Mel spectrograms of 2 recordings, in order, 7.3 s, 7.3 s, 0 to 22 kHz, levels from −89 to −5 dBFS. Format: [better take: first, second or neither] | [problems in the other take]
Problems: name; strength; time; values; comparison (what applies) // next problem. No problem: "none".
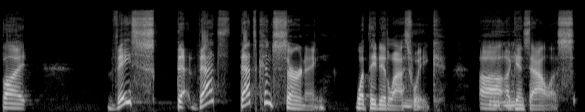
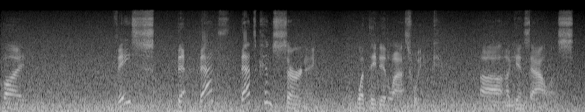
first | wind noise on the microphone; heavy; 7 dB below the speech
